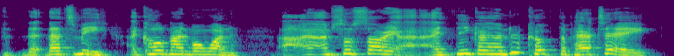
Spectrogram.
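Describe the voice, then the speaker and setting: A man's voice: high voice, animated, moderate pace, fairly bright tone. A man playing a timid, naive, apologetic young cooking student with a nervous stammer in a comic audio play. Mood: nervous, confused.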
